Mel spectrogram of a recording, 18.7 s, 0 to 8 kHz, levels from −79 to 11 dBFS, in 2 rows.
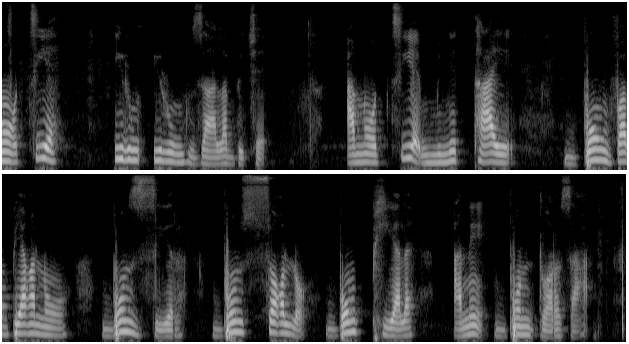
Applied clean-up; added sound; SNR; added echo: none; none; none; none.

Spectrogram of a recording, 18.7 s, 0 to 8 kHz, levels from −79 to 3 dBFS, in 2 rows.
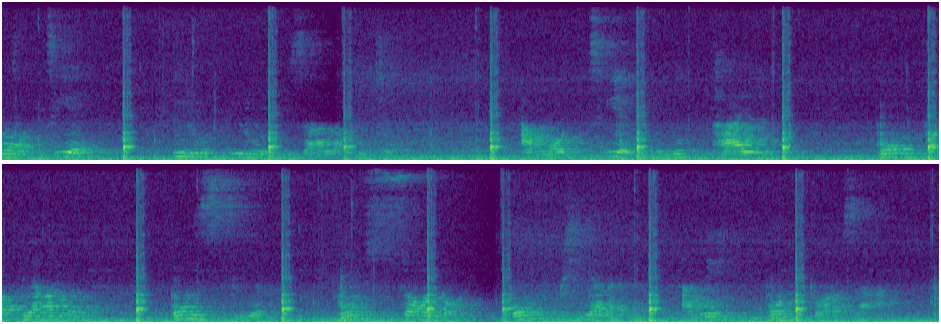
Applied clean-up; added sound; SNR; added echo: none; Drip / Sink (filling or washing) / Water tap, faucet; -3 dB; reverberation time 1.2 s.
